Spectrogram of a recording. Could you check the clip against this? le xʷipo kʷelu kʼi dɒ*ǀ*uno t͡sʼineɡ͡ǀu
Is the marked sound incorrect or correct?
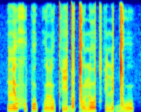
correct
